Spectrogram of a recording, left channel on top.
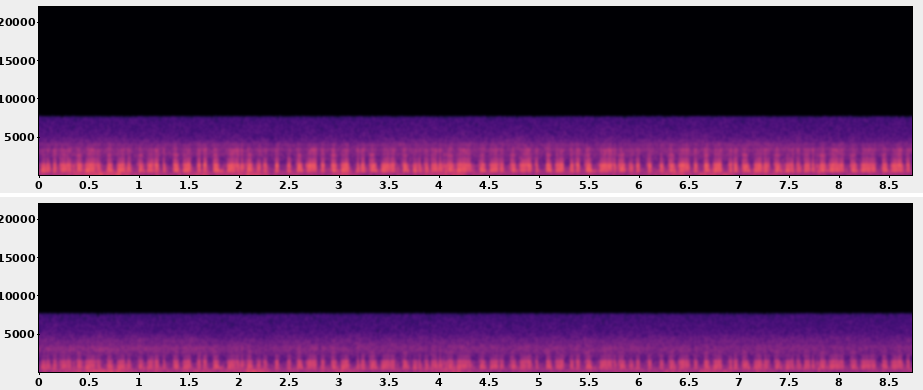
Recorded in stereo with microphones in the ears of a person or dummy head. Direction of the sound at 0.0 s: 40° left (ahead or behind).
